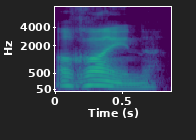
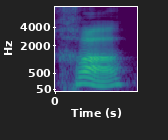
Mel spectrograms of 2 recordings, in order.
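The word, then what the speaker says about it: ग़: And the proper pronunciation is almost like Kha, but you use your vocal cords to vibrate it, and it's a little further down in sound. So instead of saying kha, we say gha, gha, gha.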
